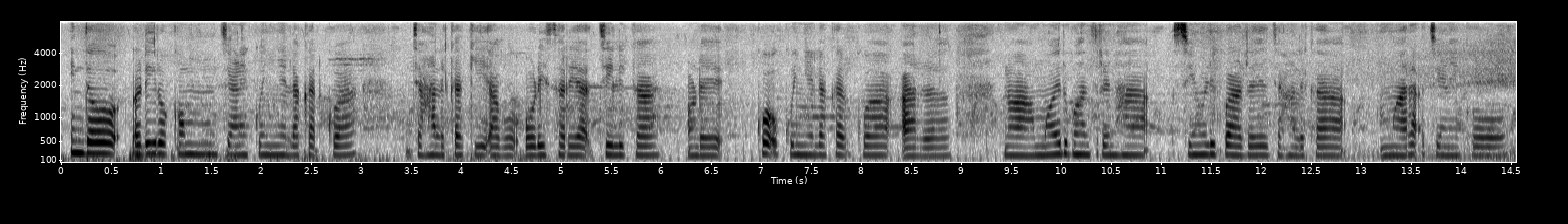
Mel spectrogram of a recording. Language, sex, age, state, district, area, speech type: Santali, female, 30-45, Jharkhand, Bokaro, rural, spontaneous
